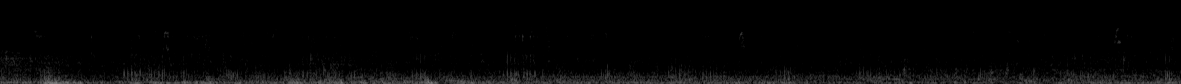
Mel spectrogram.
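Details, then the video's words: A low, quiet purr comes from a street cat settled on a person's knees, a soft continuous rumble with a few faint bird chirps in the distance. "cat’s relax on my knees 🐈‍⬛| cat purring"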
